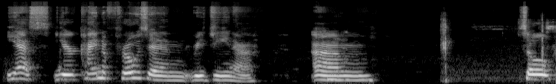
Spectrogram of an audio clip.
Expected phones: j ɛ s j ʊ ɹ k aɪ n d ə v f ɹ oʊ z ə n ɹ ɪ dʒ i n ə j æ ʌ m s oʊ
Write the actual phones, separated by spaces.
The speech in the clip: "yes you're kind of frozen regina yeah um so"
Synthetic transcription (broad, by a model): j ɛ s j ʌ ɹ k aɪ n d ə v f ɹ oʊ z ə n ɹ ɪ dʒ i n ə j ʌ m s oʊ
